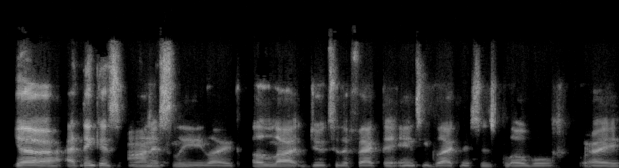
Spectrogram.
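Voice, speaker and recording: Recorded very cleanly against a silent background, a man with an American accent has a bright, sharp tone, a fairly low pitch with ordinary variation, and a fairly slow pace. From Texas. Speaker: writer and consultant. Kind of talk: casual chat.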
